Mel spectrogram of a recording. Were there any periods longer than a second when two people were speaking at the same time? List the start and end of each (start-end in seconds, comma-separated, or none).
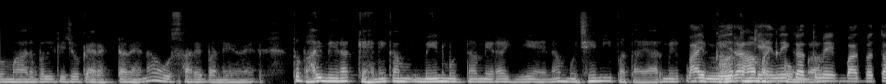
6.9-8.2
